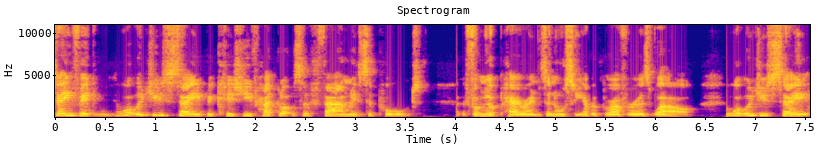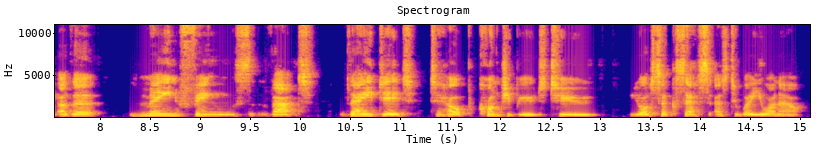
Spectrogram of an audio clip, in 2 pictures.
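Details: Adult woman speaking; typical speech.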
